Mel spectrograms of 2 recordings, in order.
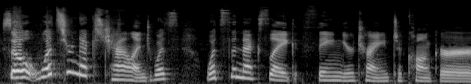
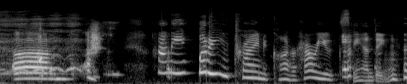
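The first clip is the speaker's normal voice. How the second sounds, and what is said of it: Imitates a mother's voice. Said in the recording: “you sound like my mom”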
